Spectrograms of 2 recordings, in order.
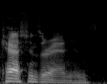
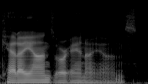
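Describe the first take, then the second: First: Both words have an odd, silly-sounding pronunciation. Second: Both words have their standard pronunciation. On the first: The speaker calls it wrong. "not cations or anions" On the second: The speaker calls it right. "Call them cations or anions"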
